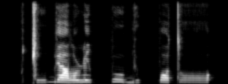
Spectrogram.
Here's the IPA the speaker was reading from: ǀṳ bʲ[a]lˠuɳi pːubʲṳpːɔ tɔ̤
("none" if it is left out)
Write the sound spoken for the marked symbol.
a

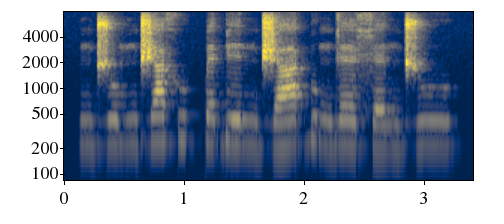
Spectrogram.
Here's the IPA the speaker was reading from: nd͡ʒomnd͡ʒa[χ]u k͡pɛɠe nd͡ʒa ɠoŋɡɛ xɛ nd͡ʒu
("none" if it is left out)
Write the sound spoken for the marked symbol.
x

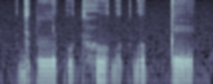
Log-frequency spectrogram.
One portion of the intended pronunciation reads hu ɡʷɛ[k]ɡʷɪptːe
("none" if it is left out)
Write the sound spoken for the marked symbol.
k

